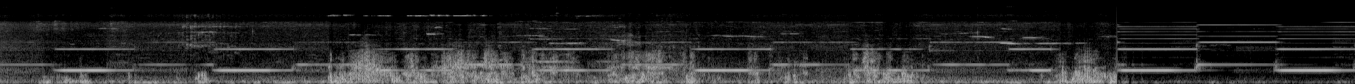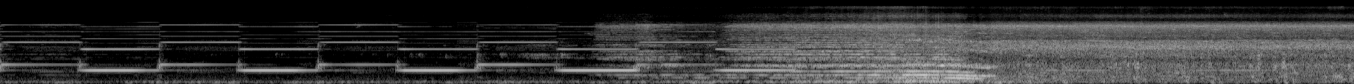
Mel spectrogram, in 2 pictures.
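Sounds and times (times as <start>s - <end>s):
level crossing two-tone alarm: 0.0s - 27.0s
locomotive horn: 19.1s - 24.0s
locomotive rumble passing: 19.5s - 27.0s.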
